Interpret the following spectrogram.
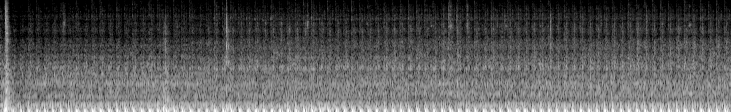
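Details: Murray riding lawn mower just started after replacing a faulty starter solenoid with a universal solenoid: single-cylinder thumps at a steady even beat, roughly three per second, no misses; idling normally.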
